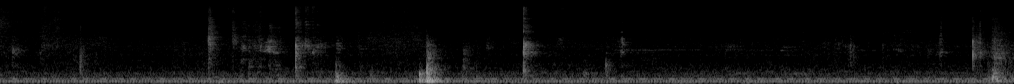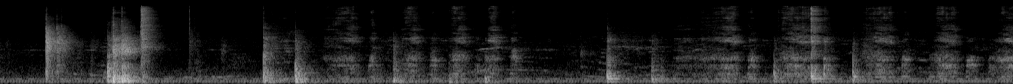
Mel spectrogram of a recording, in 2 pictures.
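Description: Plastic pattern ruler knocked and shifted on a cutting table, with a loud knock about 11 seconds in, followed by metal scissors cutting through fabric, a run of quick snipping clicks in the second half. A steady low hum runs underneath.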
